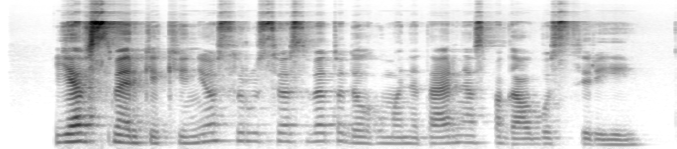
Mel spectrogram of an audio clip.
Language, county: Lithuanian, Vilnius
